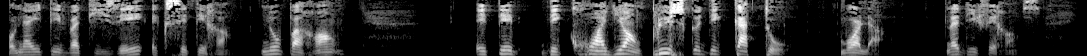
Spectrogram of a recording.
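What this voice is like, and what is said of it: Basque accent in French. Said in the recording (French): “Je suis basque, vous en avez parlé. Ça se voit à mon accent.”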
